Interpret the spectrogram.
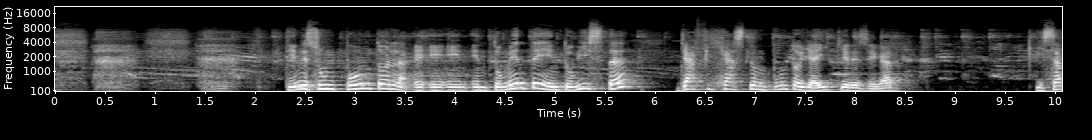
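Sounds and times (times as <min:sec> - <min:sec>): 
voice imitating a motorcycle racer's heavy breathing inside a helmet: 0:00.0 - 0:02.4
speech: 0:01.6 - 0:08.6, 0:09.8 - 0:10.0.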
